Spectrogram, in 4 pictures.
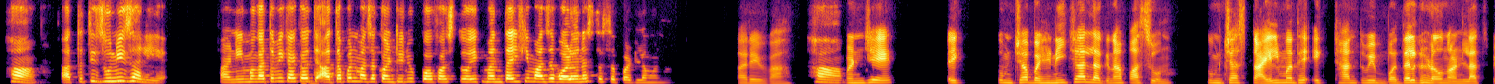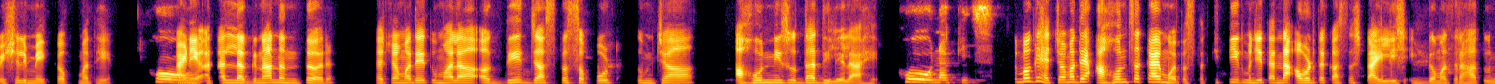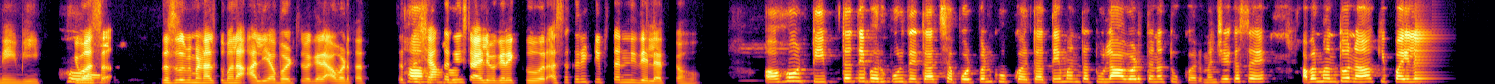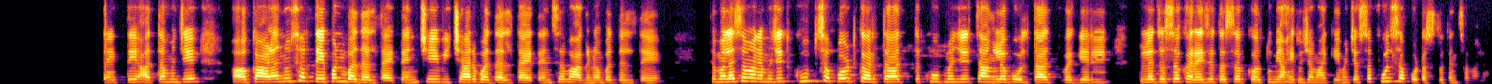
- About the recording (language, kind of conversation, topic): Marathi, podcast, तुझ्या स्टाइलमध्ये मोठा बदल कधी आणि कसा झाला?
- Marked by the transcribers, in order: static; horn; distorted speech; in English: "कंटिन्यू पफ"; other background noise; bird; background speech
